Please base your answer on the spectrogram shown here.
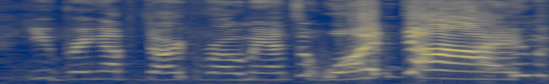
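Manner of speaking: loud, high shocked exclamations, blurted out.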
